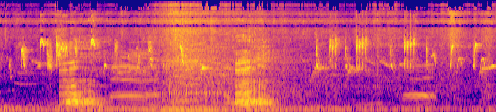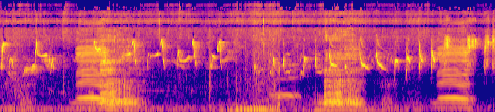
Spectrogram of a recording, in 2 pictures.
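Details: A herd of tame cattle returning together to the barn from grazing: short and long moos come every few seconds, some deep and rough, amid steady chirping of birds in the countryside.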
